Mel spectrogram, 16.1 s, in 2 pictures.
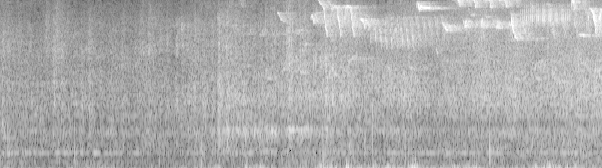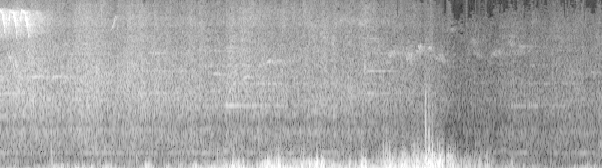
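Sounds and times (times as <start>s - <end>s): songbird singing trills: 4.0s - 8.7s.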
